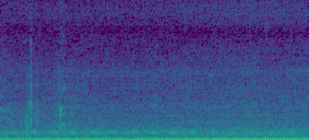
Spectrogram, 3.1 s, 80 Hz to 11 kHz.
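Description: A 2013 Chevrolet Corvette convertible in Victory Red with an automatic transmission idles close by, a steady deep low rumble with an even chug and no voices.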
